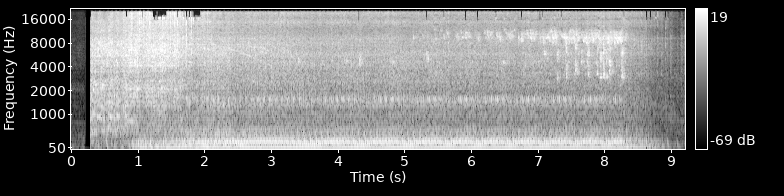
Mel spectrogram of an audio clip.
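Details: Cracked exhaust pipe after repair with a JB Weld wrap kit, cured overnight, car started next morning: quick catch on the starter, then a firm steady idle with an even low rumble and no exhaust ticking or puffing leak; sounds better.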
